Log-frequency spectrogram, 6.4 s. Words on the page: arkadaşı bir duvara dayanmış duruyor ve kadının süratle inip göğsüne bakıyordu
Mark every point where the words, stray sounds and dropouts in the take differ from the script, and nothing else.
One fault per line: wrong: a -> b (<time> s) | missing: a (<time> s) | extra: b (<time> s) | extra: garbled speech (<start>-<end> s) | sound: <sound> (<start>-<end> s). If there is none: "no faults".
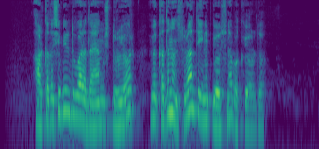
no faults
